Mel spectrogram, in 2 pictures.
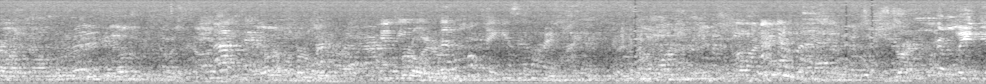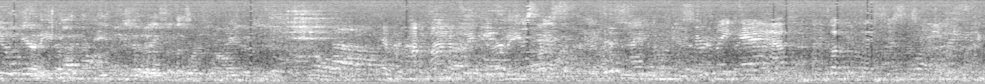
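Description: A crowd of men and women chatter and murmur nearby.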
